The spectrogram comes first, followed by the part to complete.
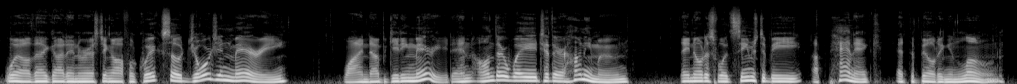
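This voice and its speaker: A man's voice: mid-range voice, lively intonation, normal speed, dark tone, no room sound. A man hosting a podcast, recapping a story in a casual, conversational way. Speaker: podcast host. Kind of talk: casual plot recap narration.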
